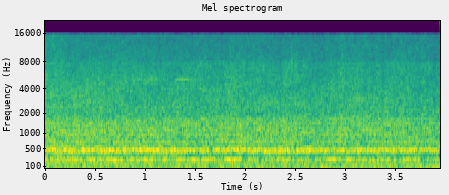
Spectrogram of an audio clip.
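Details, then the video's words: Honey bees with other insects cleaning up a honey filter, a steady dense swarm hum with a bright band of buzzing around the middle pitch and a lower droning layer beneath, unbroken throughout. "Honey Bees & Pals Cleaning Up A Honey Filter"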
